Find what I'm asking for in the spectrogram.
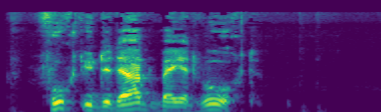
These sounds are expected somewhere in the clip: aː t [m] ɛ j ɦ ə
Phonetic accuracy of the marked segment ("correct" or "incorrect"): incorrect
